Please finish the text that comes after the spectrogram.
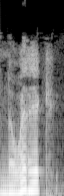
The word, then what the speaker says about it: noetic: The research concerned the effectiveness of noetic techniques, spelled like poetic, only with an N.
